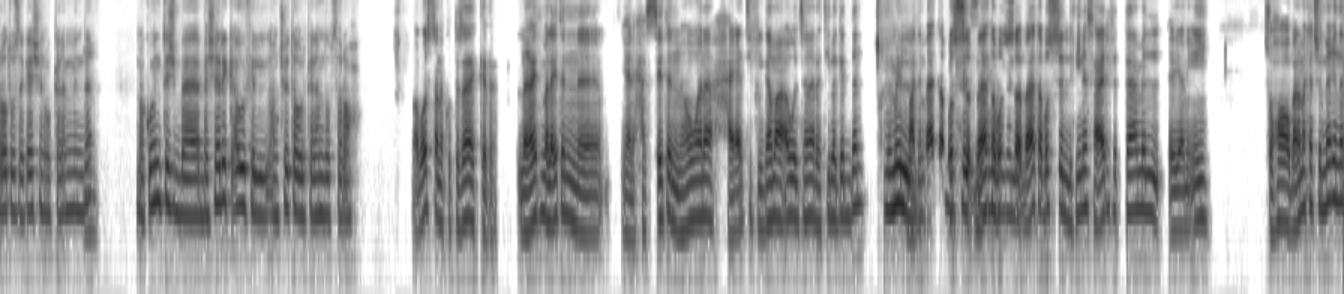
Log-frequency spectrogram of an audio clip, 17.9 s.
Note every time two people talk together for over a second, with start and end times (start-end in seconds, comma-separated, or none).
12.1-13.7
